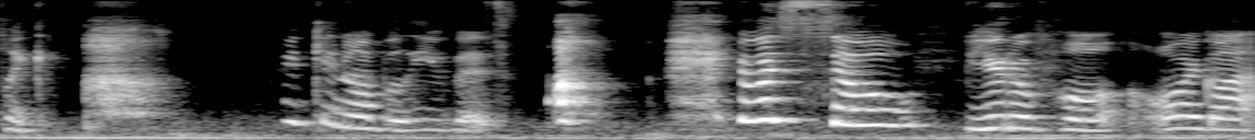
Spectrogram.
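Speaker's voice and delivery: overcome, close to tears; tearful. Real, not acted. Reader moved to tears by the Queen of Cups, voice catching. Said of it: "I'm getting emotional now".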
